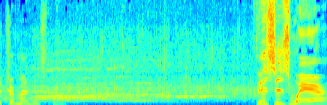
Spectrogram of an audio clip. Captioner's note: applause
